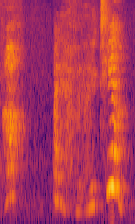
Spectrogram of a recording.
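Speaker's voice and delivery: light up with a sudden idea; a mother's eager discovery; excited idea. Acted.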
